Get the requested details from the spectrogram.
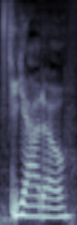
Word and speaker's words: Yaddo: Like the you, when you say you've been to Yaddo that mm. rhymes with shadow.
